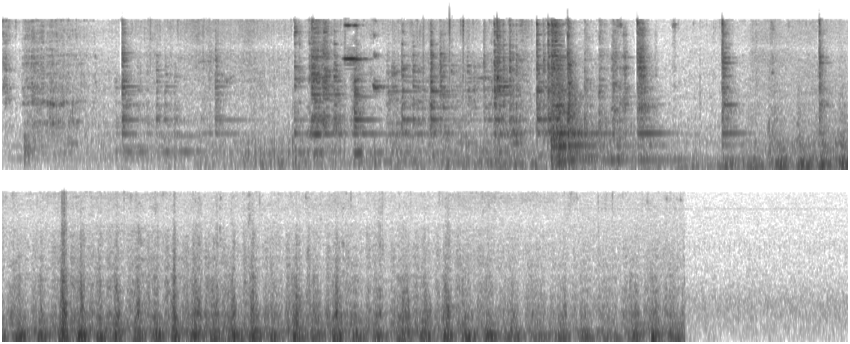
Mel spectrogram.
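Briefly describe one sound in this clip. A wood fire crackles and roars in a stove.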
